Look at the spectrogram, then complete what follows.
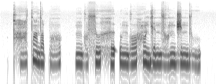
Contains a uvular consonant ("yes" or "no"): yes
